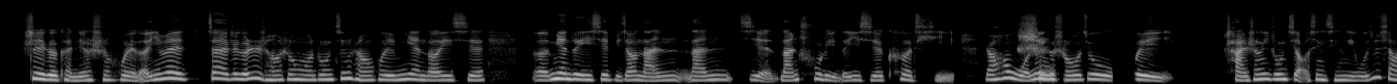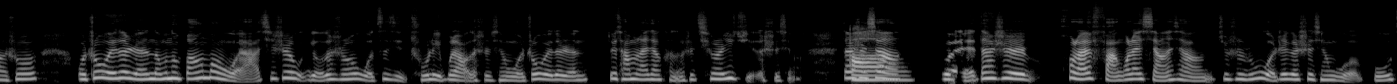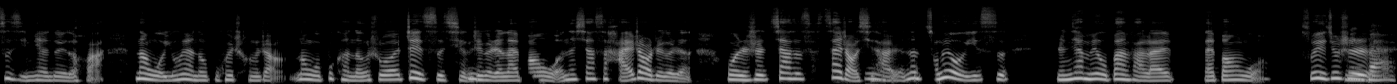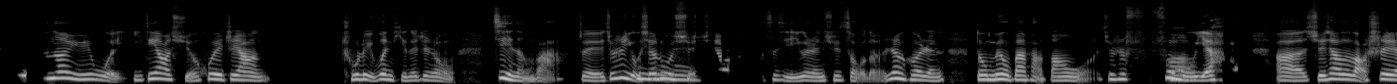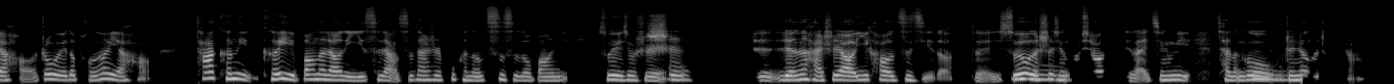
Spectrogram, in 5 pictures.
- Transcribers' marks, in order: "对" said as "到"
- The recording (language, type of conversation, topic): Chinese, podcast, 大自然曾经教会过你哪些重要的人生道理？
